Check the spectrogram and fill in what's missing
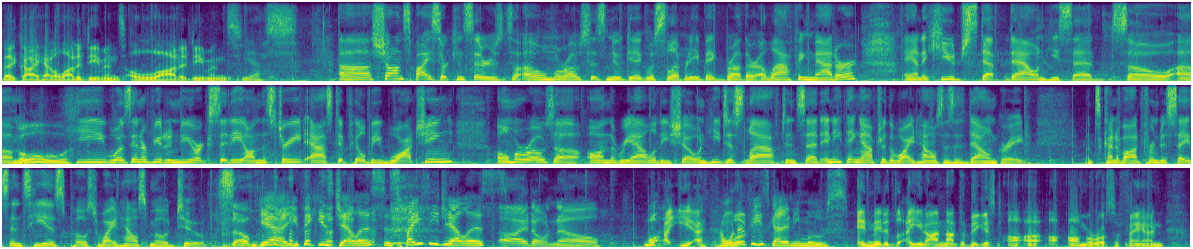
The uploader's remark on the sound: Broadcasting live from the AC Hotel in downtown Minneapolis for the Super Bowl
